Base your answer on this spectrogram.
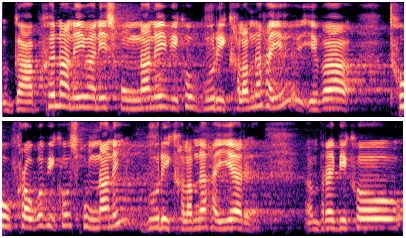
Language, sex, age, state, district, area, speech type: Bodo, female, 45-60, Assam, Chirang, rural, spontaneous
